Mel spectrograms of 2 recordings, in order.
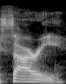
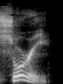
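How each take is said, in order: First: It is said with an American accent. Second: It is said with a Canadian accent. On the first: The speaker calls it right. "no, you got to say" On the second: The speaker calls it wrong. "you can't sound so Canadian. And the one that got me was"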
